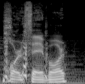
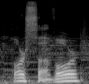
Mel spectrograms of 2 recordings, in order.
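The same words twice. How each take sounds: First: It is said in a weird robotic voice. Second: It is said in a normal voice.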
